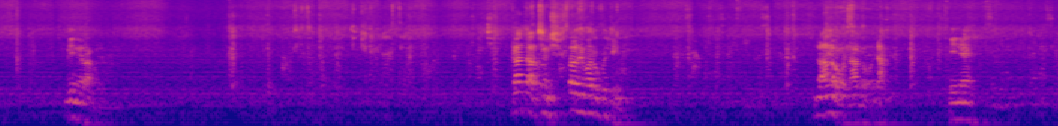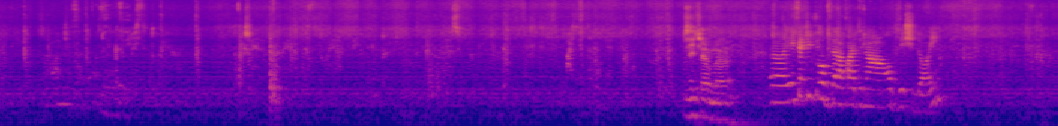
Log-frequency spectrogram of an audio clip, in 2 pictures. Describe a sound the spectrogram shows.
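A sponge rubs across a blackboard.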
